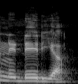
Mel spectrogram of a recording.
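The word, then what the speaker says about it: Cnidaria: अब phylum Coelenterata पढ़ रहे थे, हम पढ़ेंगे सिलेंट्रेटा मतलब इसका दूसरा नाम है निडेरिया। निडेरिया सी साइलेंट हो जाएगा बोलेंगे तब।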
